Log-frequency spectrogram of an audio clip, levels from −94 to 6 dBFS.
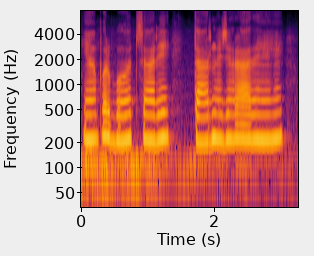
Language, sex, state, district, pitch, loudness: Hindi, female, Jharkhand, Ranchi, 205 Hz, -17 LUFS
